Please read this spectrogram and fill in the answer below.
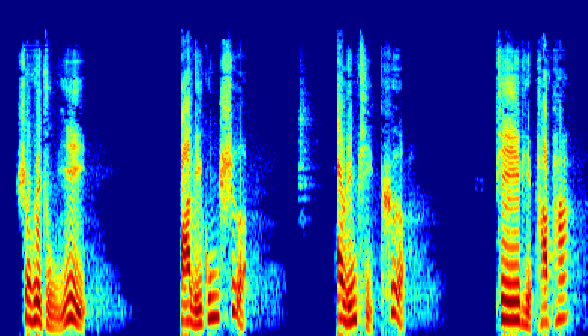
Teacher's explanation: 我们要把它处理成中轻中重。哎，重音在第四个音节上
